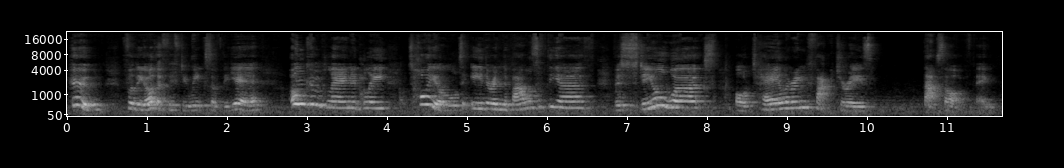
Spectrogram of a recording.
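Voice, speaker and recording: A woman reads a story to a live room in a high, theatrical voice. Her pitch swings freely and expressively. She sounds distant from the mic in an echoey space. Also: sing-song, a little slow, a little mellow, slight background noise. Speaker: reader of a book excerpt. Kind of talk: live dramatic storytelling reading. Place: live book launch in a bar.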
